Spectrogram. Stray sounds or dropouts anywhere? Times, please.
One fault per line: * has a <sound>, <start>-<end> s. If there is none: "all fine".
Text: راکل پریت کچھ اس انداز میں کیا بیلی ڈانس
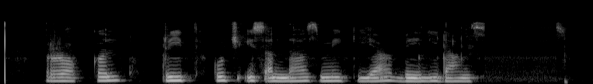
all fine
